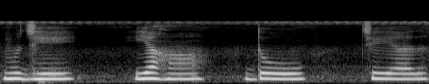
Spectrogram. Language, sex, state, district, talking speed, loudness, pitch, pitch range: Hindi, female, Madhya Pradesh, Katni, 70 wpm, -15 LUFS, 255 Hz, 250-265 Hz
